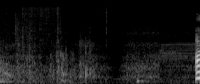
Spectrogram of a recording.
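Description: Faint rustling of a crinkly bag as a box is pulled out of it, fading out about halfway through.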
